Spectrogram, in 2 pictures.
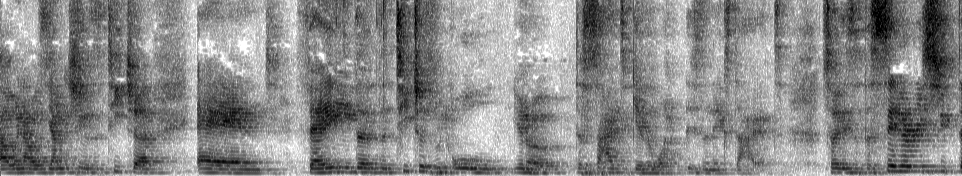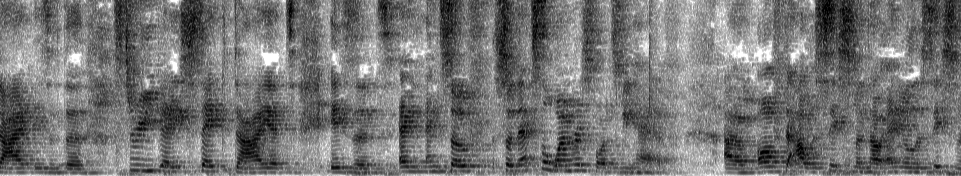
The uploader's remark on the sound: delivered at a local women’s event called Tribe Meet Up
